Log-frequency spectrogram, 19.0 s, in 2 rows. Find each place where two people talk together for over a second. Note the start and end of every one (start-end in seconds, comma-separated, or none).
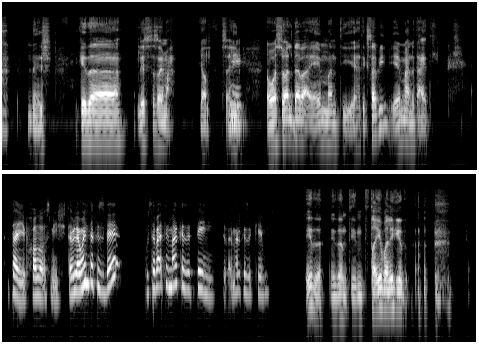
none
